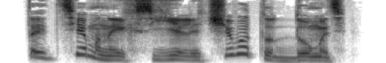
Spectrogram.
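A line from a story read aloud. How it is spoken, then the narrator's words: Snort. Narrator (Russian): фыркнула Ашу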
